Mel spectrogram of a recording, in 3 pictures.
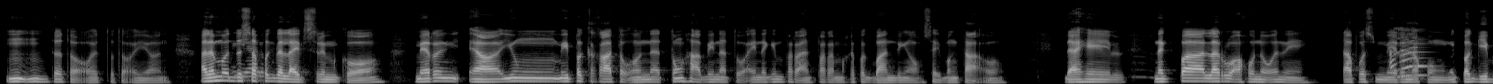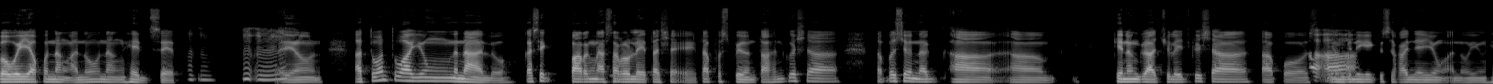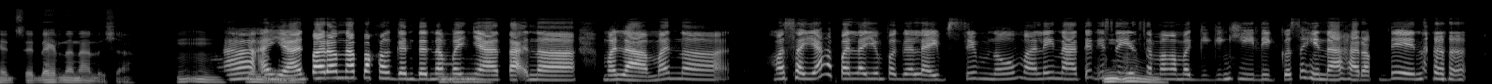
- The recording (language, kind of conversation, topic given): Filipino, unstructured, Aling libangan ang pinakanakakarelaks para sa iyo?
- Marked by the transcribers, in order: grunt; distorted speech; tapping; chuckle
